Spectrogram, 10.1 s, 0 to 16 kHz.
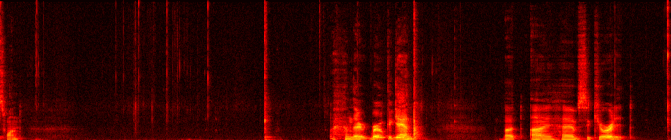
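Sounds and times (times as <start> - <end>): small clicks and ticks: 1.7 - 3.3.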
